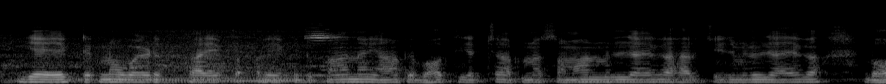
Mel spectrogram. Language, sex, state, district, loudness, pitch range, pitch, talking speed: Hindi, male, West Bengal, Kolkata, -40 LUFS, 105-115 Hz, 110 Hz, 150 wpm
